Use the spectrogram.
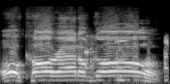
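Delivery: full-on yelling. Cheering on Colorado in the middle of the conversation, yelling. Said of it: "Sorry, I'm yelling".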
